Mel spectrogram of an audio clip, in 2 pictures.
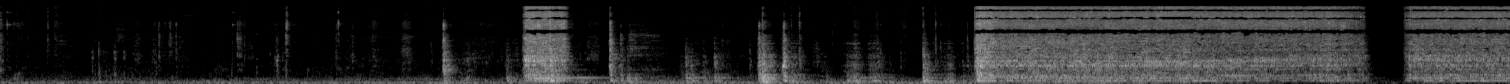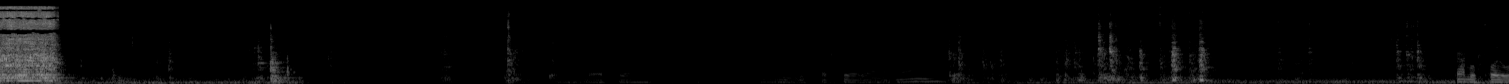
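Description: A handheld power tool run in two steady bursts about ten seconds in, the first about four seconds long and the second under two, as bolts are worked loose on the van's front support. Before the bursts come scattered clicks and knocks of hand work.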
